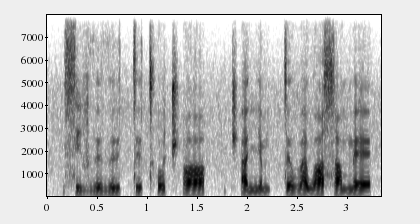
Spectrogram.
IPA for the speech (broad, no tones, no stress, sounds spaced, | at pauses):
s i v ð ɨ ð ɨ tː ɨ tʰ o t͡ʃʼ ɑ | t͡ʃʼ a nʲ ɑ m tː ə β a w ɑ s ɑ m ɛ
